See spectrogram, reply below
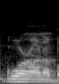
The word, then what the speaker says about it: Guarana: So what we got is, I don't know how you pronounce it, but it's spelled B-A-W-L-S. – Balls. – Balls. Guarna? – Guarana? Guarana? – G-U-A-R-A-N-A.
